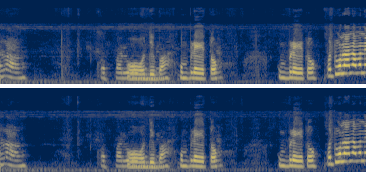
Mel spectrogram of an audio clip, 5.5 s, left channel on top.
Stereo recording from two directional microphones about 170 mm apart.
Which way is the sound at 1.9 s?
15° right (ahead or behind).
